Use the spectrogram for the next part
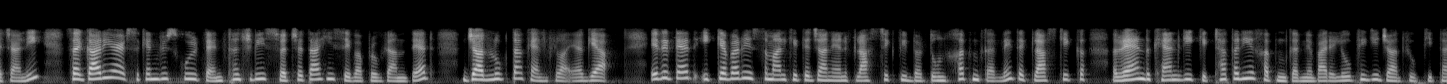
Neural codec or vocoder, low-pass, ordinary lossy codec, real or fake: codec, 24 kHz, 0.9 kbps, WavTokenizer, large speech release; 5.4 kHz; none; fake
